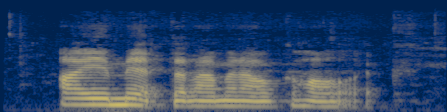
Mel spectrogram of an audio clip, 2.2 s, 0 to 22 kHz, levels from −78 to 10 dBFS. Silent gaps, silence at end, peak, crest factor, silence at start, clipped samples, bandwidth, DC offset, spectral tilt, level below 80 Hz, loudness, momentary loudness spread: none; 0.35 s; 0 dBFS; 16 dB; 0.3 s; under 0.1%; 14 kHz; under 0.1%; -6 dB/octave; -54 dBFS; -15 LUFS; 9 LU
